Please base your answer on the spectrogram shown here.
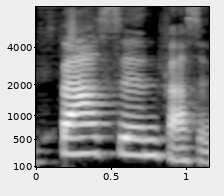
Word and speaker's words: fasten: But the T-E-N pattern changed, and the T was no longer pronounced, and we see it in words like soften and fasten your seatbelts. We don't pronounce the T here.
